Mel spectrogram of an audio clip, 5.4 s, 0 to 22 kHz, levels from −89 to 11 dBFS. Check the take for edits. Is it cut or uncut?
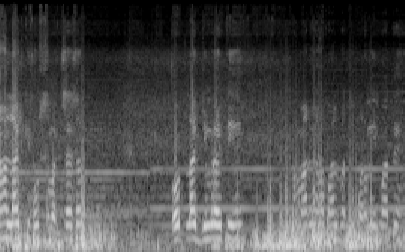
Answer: uncut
